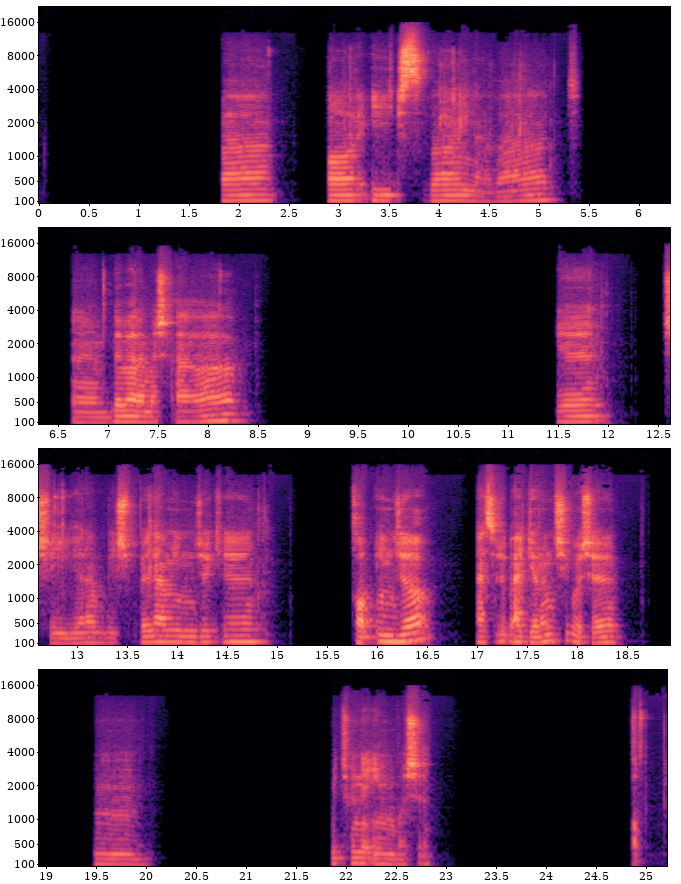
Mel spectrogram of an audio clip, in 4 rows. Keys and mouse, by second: 0.3-1.2 middle drag, 1.5 middle click, 2.7 0, 2.7 r, 4.0 9, 4.1 0, 4.7 Return, 5.7 middle click, 6.9 click, 8.9-9.5 shift+middle drag, 11.0 click, 13.7 Delete, 15.4 shift+middle click, 24.8 click.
